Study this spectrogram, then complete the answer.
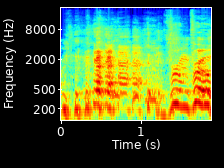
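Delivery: high, loud playful engine vroom; laughing vroom. Retold or imitated. Friends joking about Toad's car mania, laughing vroom. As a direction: rev it like a toy car through a laugh.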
